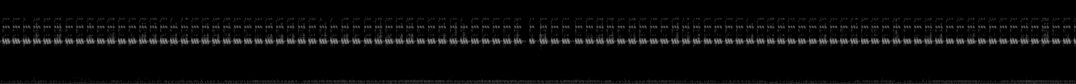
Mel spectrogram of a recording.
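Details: Long-tailed tree cricket, National Institute of Biological Resources recording from 2020, singing a continuous bright, high-pitched pulsed trill that falters only briefly around midway, over a soft low background hum.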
